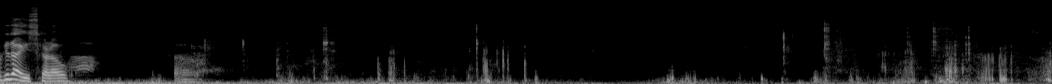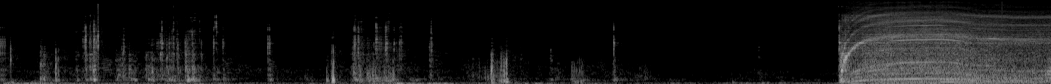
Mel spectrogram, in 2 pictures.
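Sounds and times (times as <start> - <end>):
small electric motor whining: 18.9 - 21.0.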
